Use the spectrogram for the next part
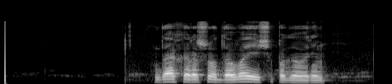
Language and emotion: Russian, neutral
